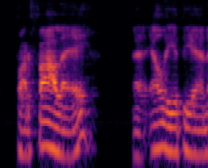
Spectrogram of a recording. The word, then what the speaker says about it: farfalle: a is pronounced ah the English e is pronounced a heart a so like farfalle uh Ellie at the end it's butterflies is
